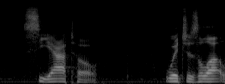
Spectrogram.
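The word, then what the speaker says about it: SEATO: they set up the Southeast Asia Treaty Organization which is pronounced seat which is a lot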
